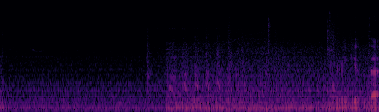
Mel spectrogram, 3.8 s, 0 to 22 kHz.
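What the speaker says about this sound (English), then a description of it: "Gonna get that truck started up, that way I can start to fill the airbags." A truck in Farming Simulator 22 cranks and fires up midway, shifting from a quiet hum into a steady mid-pitched idle that grows slightly louder toward the end, with some talk over it.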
